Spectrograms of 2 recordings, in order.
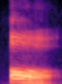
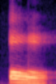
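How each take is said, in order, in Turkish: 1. Ünlü a ile o arasında duyuluyor. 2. Ünlü a ile o arasında duyuluyor.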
